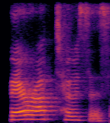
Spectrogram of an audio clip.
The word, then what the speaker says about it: ferroptosis: you just say it perosis in fact I'll spell it because it's such a new word for all of us right so ferroptosis ferroptosis yeah f e r r o p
